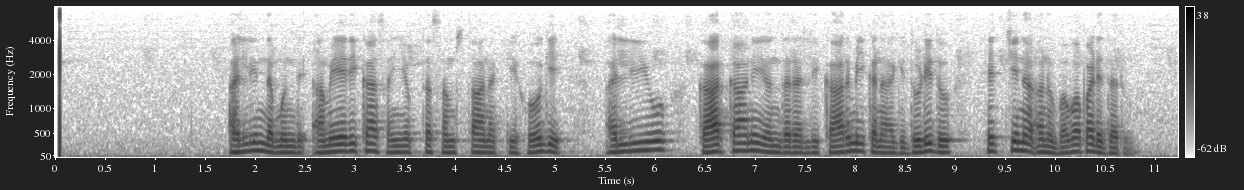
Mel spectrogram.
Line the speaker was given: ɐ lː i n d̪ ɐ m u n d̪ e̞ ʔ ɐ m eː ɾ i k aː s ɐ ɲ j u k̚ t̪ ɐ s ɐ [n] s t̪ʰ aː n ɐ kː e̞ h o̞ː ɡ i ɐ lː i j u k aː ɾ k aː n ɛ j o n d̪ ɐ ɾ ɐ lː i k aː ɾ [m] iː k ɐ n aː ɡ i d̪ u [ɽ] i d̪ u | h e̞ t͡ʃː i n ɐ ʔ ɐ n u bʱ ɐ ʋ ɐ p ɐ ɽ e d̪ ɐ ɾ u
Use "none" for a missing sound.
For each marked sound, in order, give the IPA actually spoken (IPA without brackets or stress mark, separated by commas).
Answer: m, m, ɽ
